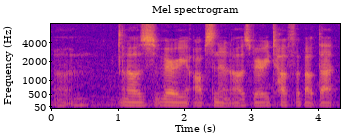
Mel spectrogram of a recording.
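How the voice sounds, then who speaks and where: A young man tells his own story in a low, fairly flat voice, stopping often to say "um" and start again. He sounds soft and thoughtful. Faint ambient noise sits under the recording. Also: normal speed, gravelly. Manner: soft-spoken, many "um"s and restarts. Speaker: interviewee. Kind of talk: reflective personal storytelling.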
